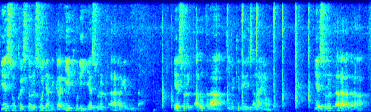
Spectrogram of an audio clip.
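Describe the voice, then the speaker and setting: Male pastor, mid-pitched, relaxed conversational sermon; distant mic in a very echoey hall with faint ambience. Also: a little fast, noisy background. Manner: conversational preaching, paraphrasing scripture in casual speech.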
